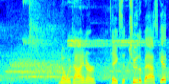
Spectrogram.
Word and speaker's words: Diner: correction on the pronunciation it is no.1 arielle diner not döner and we have that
